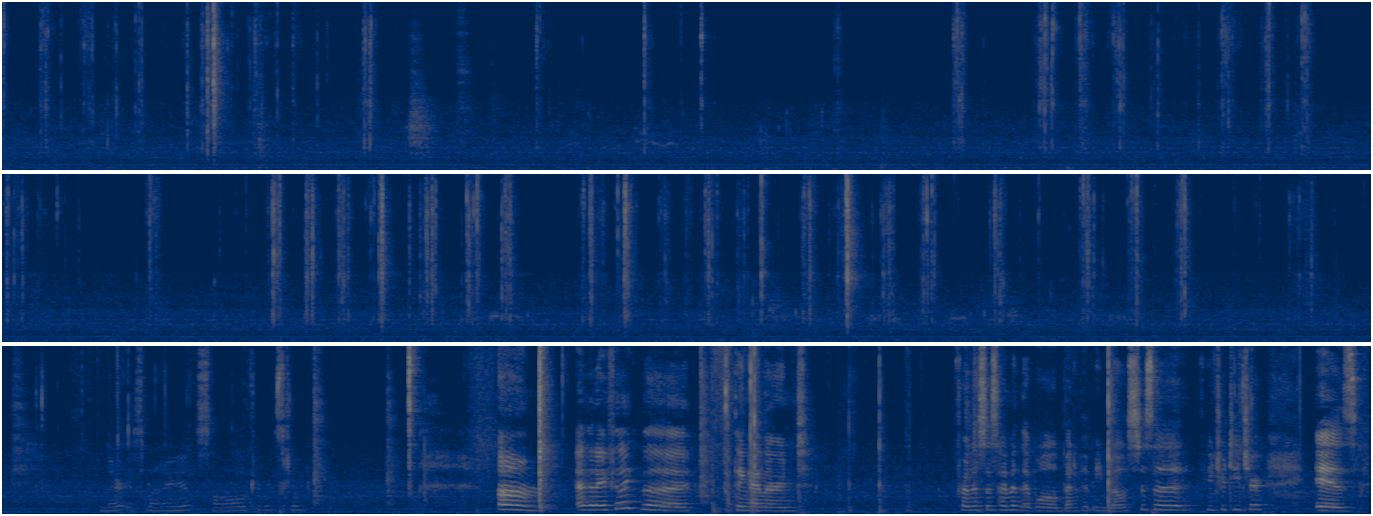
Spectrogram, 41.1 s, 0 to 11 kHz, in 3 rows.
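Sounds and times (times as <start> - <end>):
puzzle cube plastic clicks: 16.4 - 18.9.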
